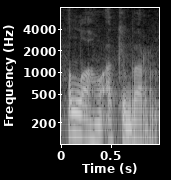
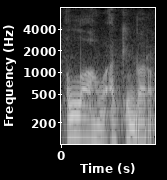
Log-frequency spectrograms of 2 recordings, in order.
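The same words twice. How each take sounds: Both takes have the same delivery.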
